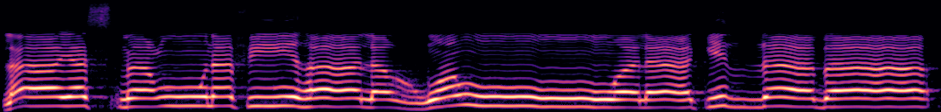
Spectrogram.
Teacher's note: دو زبر کی تنوین کو الف سے بدلنا ہے، ٹھیک ہے. اس کو کہتے ہیں وقف بالابدال مال الف.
